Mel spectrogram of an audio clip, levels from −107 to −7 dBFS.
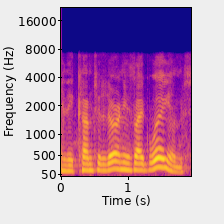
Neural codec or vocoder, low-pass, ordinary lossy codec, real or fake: codec, 16 kHz, 2 kbps, FunCodec, trained on Chinese and English, 25 frames a second; 7.2 kHz; Opus, 64 kbps; fake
